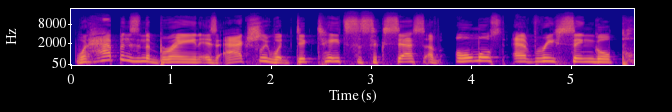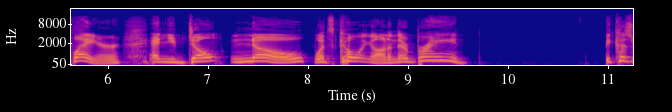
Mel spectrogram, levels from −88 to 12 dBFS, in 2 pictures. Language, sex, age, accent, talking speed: English, male, 20-39, American, 145 wpm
